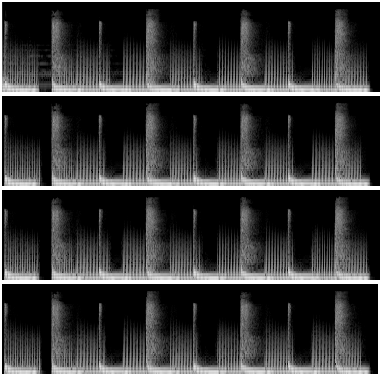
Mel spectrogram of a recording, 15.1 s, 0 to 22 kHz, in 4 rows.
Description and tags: Loop Computer Feeling Good 03
A music loop to be used in fast paced games with tons of action for creating an adrenaline rush and somewhat adaptive musical experience.
videogame, games, game, battle, gamedev, gaming, music, indiegamedev, gamedeveloping, Video-Game, loop, music-loop, videogames, war, victory, indiedev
